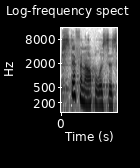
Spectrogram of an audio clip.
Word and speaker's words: Stephanopoulos: This man who taught us to pronounce all five syllables of his name and did so with pride. I've always wondered, who is this unusual fellow? George Stephanopoulos' father is the Greek Orthodox priest and Dean Emeritus of the Greek Orthodox Church in New York City.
